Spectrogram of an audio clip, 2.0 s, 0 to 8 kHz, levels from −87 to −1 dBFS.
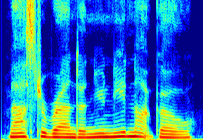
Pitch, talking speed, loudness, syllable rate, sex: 195 Hz, 175 wpm, -12 LUFS, 4.3 syllables/s, female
